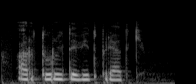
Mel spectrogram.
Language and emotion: Russian, neutral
